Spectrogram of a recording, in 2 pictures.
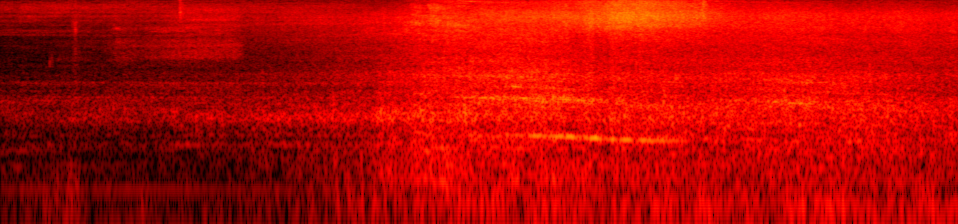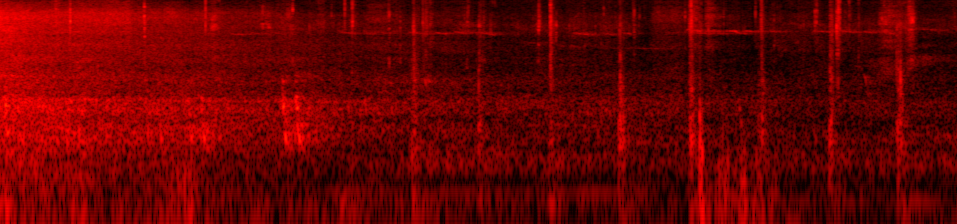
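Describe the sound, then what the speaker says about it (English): A train rumbles past nearby, swelling to a loud roar and then fading away, leaving faint clicks and rattles afterward. "Here comes a train."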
